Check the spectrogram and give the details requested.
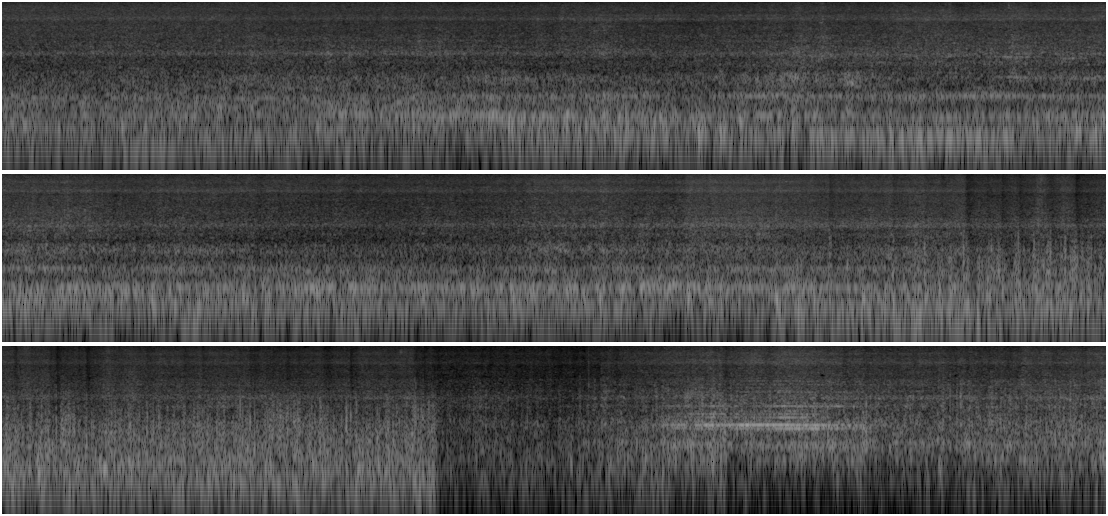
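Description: Diesel multiple unit passenger train running at speed, heard from inside the coach: a steady rumble of wheels and engine with a low hum. About twenty seconds in it cuts to a quieter stretch that builds up again, with a brief high tone near the end.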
